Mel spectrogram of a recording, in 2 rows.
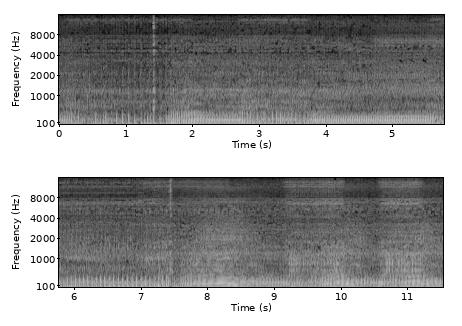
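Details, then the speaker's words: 2002 Mercury 9.9 hp four-stroke Sailpower outboard, carburetor repeatedly fouled by sediment; after cleaning and adjusting idle and mixture screws, idle surges and sags unevenly, pitch wandering every second or two; owner still adjusting mixture. "that's kind of annoying but I'm going to keep playing with the mix see if I can get it to I don't know I guess briig up right there"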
